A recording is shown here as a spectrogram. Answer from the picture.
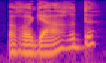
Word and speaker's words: regarde: So phonetically, only one form here.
